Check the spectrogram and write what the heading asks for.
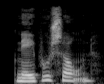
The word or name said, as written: nabosogn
